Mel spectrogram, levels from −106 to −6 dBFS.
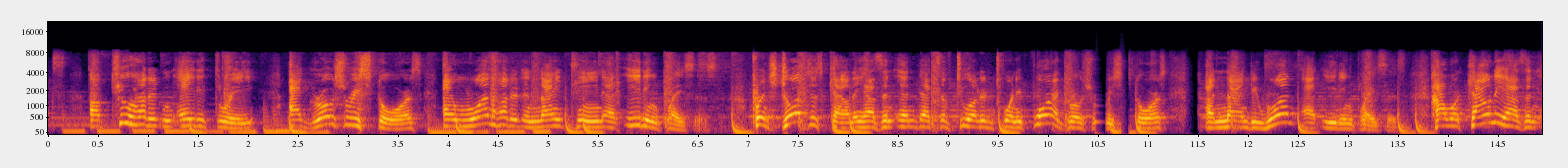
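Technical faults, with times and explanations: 10.47 to 10.60 s, call audio freeze: for about 105 ms the sound turns into a held buzz that fades, and then carries on exactly where it left off with nothing lost. The likely cause is delayed packets draining the jitter buffer while the receiver extended the last sound. On a spectrogram this shows as smeared, horizontal, repeated bands below the 8 kHz ceiling of the call codec. The waveform shows a periodic, decaying stretch.
10.72 to 10.83 s, short stall from a late packet: a packet arrived late, so the receiver stretched the current sound by about 89 ms and then resumed from the same point. The result is one sound held unnaturally long, with a slight buzz or dip. Nothing is skipped. The spectrogram shows a brief frozen, striped patch, and the waveform shows a short run of near-identical cycles.
11.37 to 11.52 s, call audio freeze: this is a longer hold of about 132 ms. 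The held buzz decays and then drops to silence for about 70 ms before the sound resumes intact, likely because the jitter buffer ran dry again while packets were held up in transit. On a waveform this appears as a fading repeated segment followed by a flat gap. The spectrogram shows striped, smeared energy ending in a dark vertical blank.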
